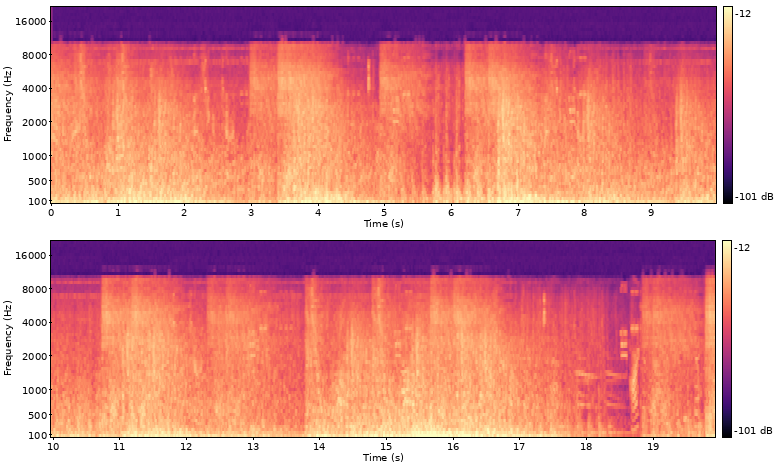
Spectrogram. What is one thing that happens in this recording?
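Explosions boom and rumble again and again in a battle.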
